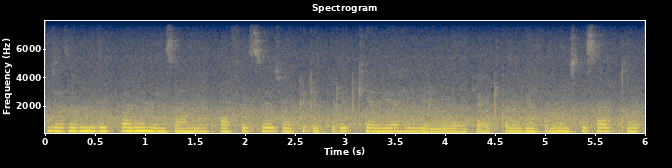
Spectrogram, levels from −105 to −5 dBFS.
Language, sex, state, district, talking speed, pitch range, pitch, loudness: Hindi, female, Delhi, New Delhi, 240 wpm, 220-245 Hz, 230 Hz, -14 LUFS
